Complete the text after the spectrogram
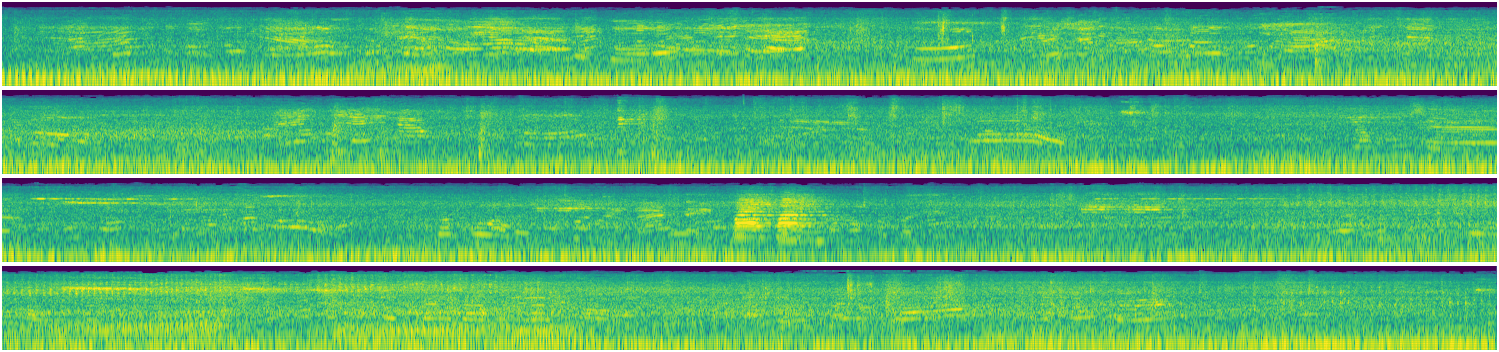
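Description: Men and women chatter nearby, outdoors.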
